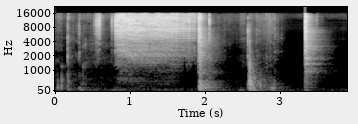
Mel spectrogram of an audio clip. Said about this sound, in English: All right. So we're going to do a little glass cutting.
